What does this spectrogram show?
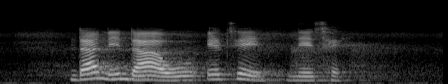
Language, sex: Xhosa, male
